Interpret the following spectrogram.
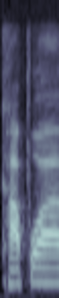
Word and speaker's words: kapwa: to end with, you talk about the Tagalog idea of kapwa. Am I pronouncing that correctly?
